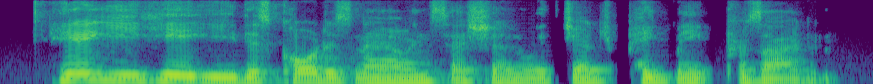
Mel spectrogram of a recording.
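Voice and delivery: normal talking voice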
